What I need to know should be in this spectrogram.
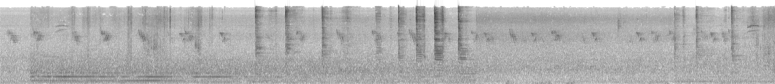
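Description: A bass guitar plays low notes outdoors.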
